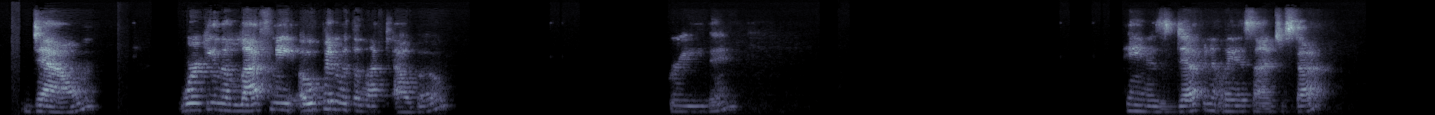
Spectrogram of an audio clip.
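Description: A woman speaks calmly and slowly, close to a microphone, with pauses.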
